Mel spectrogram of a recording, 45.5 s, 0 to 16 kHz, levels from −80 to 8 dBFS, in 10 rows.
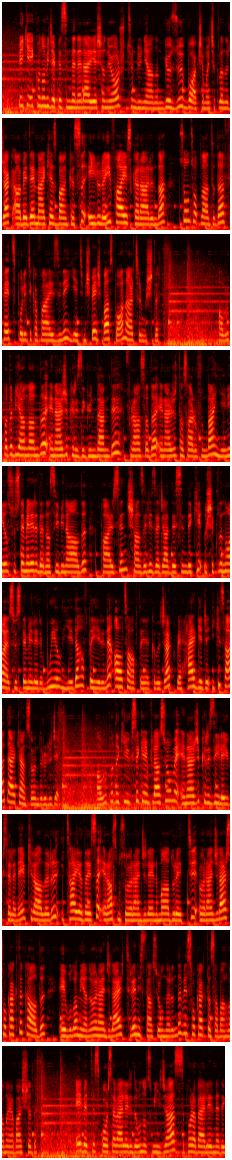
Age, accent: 30-49, native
